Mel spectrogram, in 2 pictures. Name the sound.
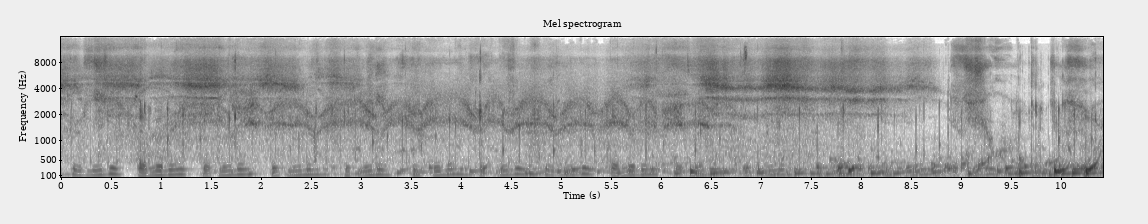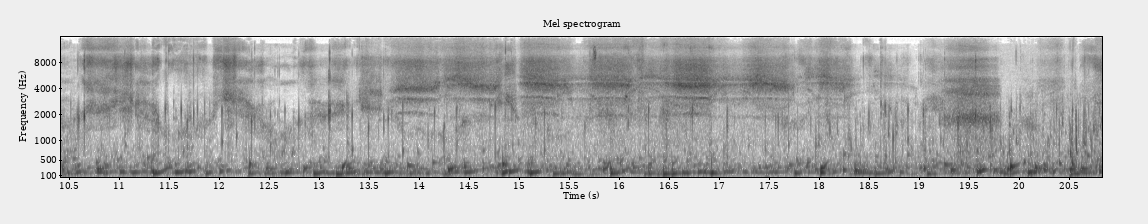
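bubbling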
